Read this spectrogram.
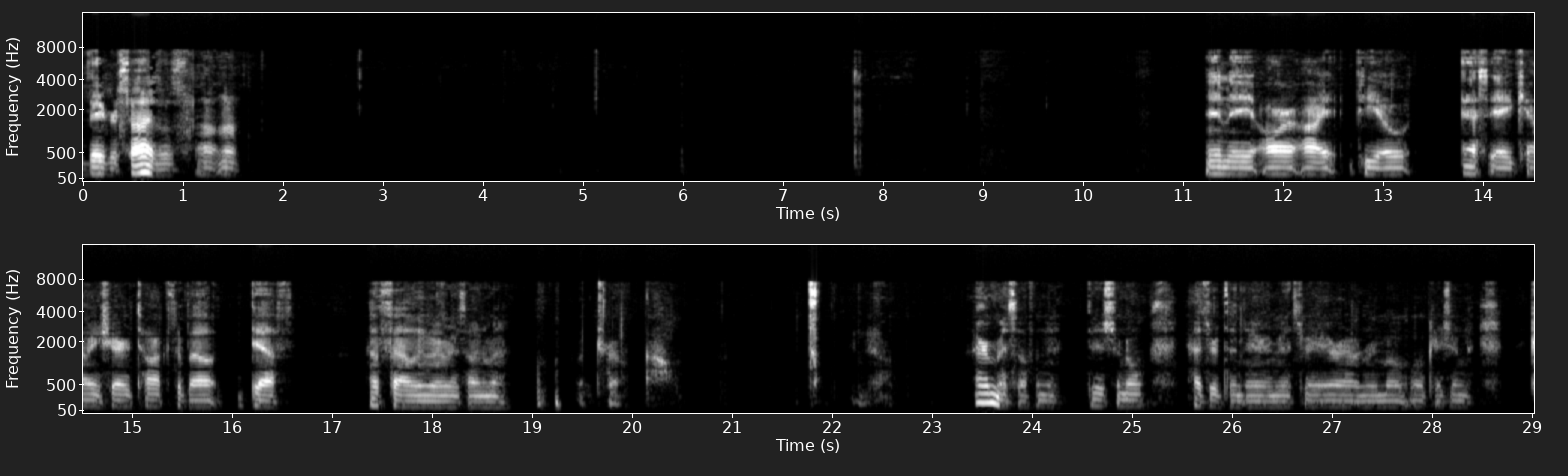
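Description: A young man talks calmly and close by, in short bursts with pauses.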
